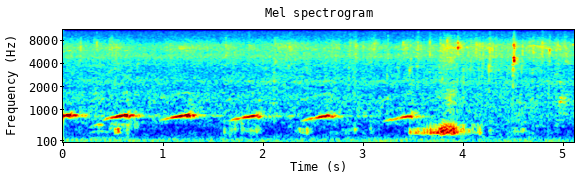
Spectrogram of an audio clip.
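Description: A bird calling faintly: about six short whistled notes, each rising and falling, evenly spaced at roughly one and a half a second, stopping about three and a half seconds in. A short muffled thump follows just before the four-second mark.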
